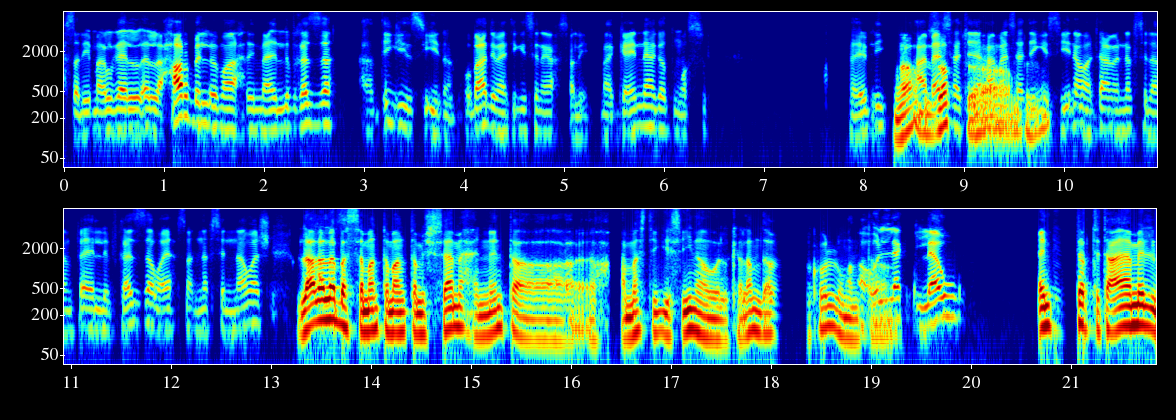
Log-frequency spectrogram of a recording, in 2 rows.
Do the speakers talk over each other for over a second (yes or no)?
yes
